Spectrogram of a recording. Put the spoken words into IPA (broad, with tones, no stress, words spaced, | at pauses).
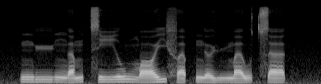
ŋyː˧ŋɐ˨˥m t͡siː˨˧wmɔː˨˥j fɐ˨˥p̚n̪ɵ˧ɥ mɐ˨˧wt͡sɐ˧k̚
